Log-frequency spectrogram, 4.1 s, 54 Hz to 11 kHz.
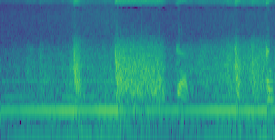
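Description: Archival Apollo 11 lunar-module descent radio transmission: a steady hum and static hiss under clipped, sparse callouts, with a short rush of radio noise about two seconds in.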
